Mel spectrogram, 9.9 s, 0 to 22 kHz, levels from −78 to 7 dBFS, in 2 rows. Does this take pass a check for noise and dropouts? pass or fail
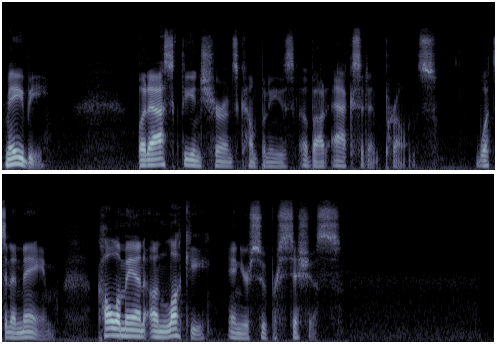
pass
